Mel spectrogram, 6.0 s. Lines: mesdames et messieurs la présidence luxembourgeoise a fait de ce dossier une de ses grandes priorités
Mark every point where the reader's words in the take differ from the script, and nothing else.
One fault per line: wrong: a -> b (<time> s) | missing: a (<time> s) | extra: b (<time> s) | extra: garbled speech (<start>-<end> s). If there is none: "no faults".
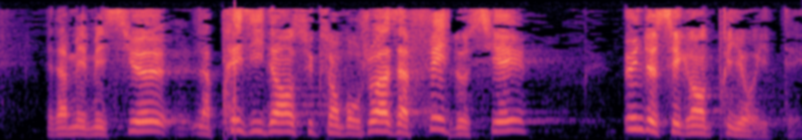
missing: de ce (3.4 s)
